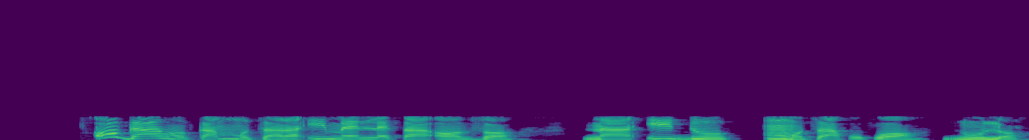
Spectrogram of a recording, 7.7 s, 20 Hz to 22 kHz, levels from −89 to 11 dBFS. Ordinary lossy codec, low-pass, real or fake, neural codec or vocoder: none; 3.6 kHz; real; none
